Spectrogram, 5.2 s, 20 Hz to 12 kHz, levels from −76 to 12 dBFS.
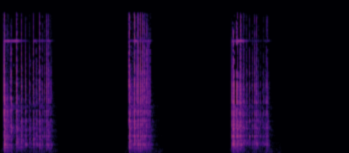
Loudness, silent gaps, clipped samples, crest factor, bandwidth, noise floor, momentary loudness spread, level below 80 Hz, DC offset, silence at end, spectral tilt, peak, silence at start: -32 LUFS; 0.89-1.87 s, 2.45-3.44 s; under 0.1%; 34 dB; 11.5 kHz; under -90 dBFS; 15 LU; -84 dBFS; under 0.1%; 1.2 s; 2 dB/octave; -6 dBFS; 0.05 s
